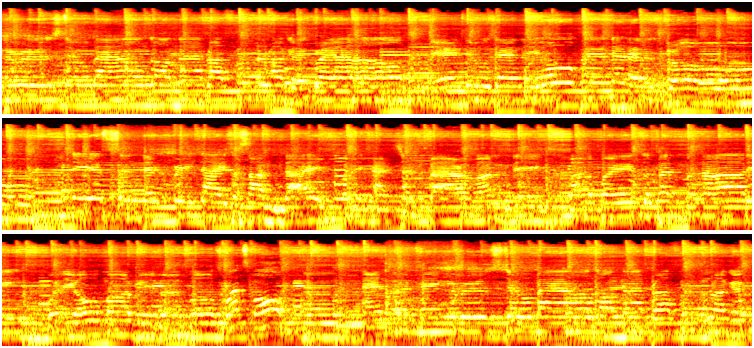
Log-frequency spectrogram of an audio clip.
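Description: Live country band playing an instrumental break: strummed acoustic guitar, electric guitar, keyboard, bass and drums, with a lead line weaving over a steady beat.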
